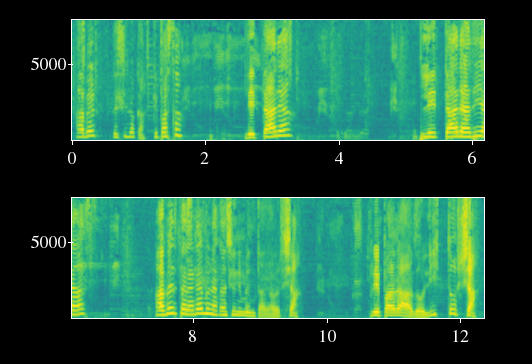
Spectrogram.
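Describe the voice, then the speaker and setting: A woman's voice: high voice, expressive, slow, pauses often, mellow, soft background music. A woman hosting a radio show, chatting playfully with children and coaxing them to the microphone. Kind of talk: casual radio chat with children. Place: studio with children around a microphone. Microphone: studio microphone.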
